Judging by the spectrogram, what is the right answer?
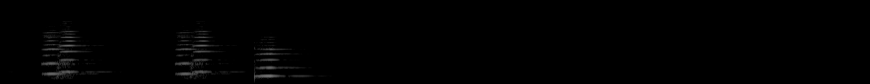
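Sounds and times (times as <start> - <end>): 
violin duet: 2.6 - 2.8.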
